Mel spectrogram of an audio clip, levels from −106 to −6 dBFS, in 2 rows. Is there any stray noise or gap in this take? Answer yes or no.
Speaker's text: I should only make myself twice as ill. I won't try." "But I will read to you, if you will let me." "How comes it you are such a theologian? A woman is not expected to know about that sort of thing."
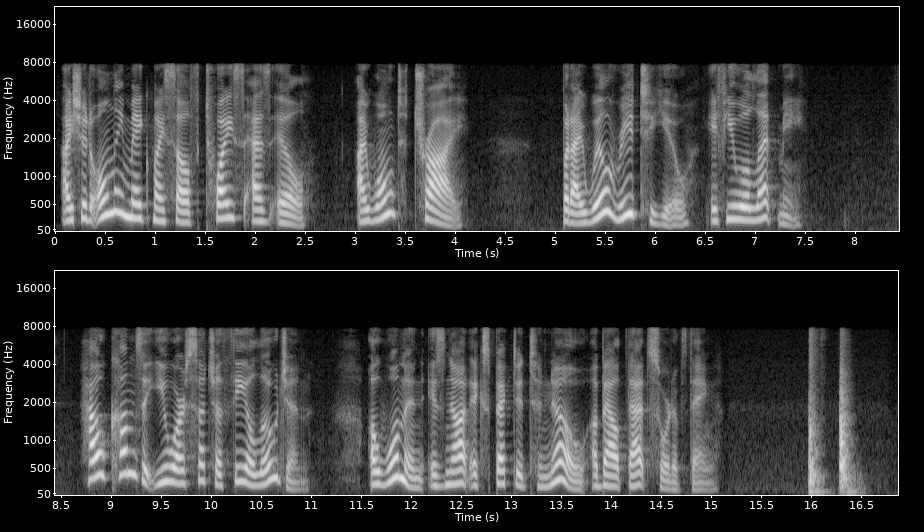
yes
